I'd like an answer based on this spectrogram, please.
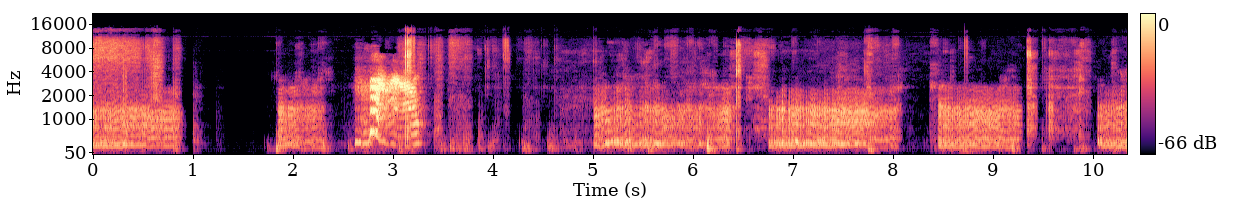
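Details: Donskoy (Don Sphynx) cat described as furious and a thief. Sustained rough growling in several long blocks separated by short pauses, with one brief higher yowling squeal near the start.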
